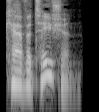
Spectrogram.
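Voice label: "cavitation", British English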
